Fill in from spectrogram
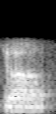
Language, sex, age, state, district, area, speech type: Sindhi, male, 30-45, Maharashtra, Mumbai Suburban, urban, conversation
